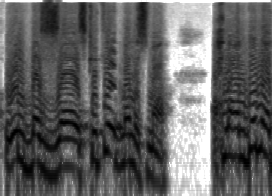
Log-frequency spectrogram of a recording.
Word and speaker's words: البزاز: مثلا البزار بالراء المهملة والبزاز بالزاي المعجمة، البزار والبزاز هذه نسبة، هو ما اتفقت صورته في الخط اهو بزار وبزاز الاثنين متفقين في الخط ولكن اختلفت في النطق.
